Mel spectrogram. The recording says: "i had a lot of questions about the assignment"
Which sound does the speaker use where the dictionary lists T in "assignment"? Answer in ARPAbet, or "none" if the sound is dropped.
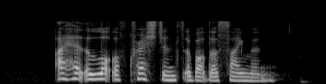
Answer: none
